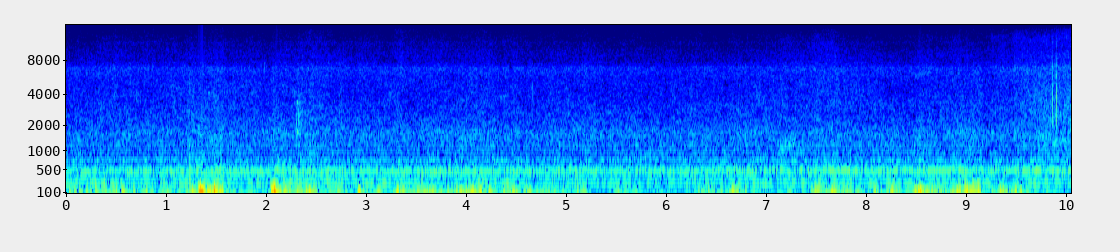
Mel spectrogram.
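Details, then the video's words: Steady, continuous droning hum of honey bees in cherry blossoms, level and unbroken, under soft low thumps of wind, with a couple of faint high bird ticks. "벚꽃과 꿀벌소리"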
